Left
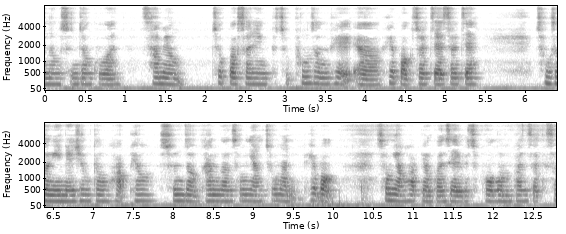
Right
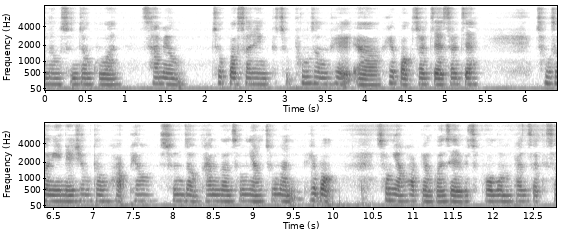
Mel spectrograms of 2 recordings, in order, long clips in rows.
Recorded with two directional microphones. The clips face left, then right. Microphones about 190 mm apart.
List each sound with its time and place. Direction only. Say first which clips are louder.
0.2 s speech: right 5 dB; 15° right (ahead or behind)
10.3 s speech: even; 10° right (ahead or behind)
